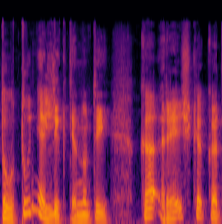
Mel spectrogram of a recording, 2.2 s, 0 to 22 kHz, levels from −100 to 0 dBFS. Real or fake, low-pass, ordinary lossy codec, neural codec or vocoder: real; 14.4 kHz; AAC, 96 kbps; none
